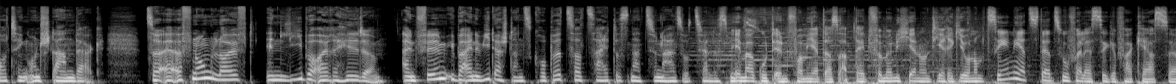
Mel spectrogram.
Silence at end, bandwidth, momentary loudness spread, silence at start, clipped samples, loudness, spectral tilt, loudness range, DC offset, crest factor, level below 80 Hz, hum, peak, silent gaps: 0 s; 16.5 kHz; 5 LU; 0 s; under 0.1%; -15 LUFS; -4.5 dB/octave; 1 LU; under 0.1%; 14 dB; -34 dBFS; none; -2 dBFS; none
